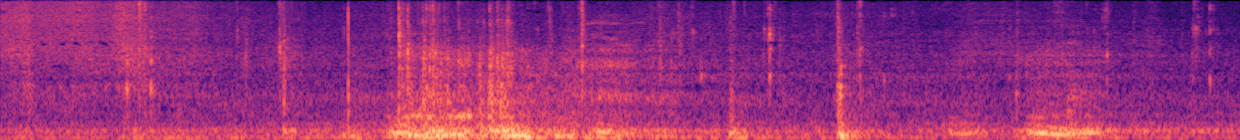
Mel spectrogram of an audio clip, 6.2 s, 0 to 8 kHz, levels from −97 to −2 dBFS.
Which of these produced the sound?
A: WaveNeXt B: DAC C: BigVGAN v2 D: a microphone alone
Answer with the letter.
D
